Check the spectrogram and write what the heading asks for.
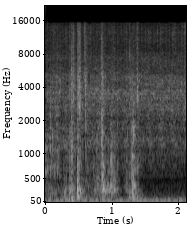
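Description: Hard plastic knocks and rattles as a red plastic case of roadside warning triangles is handled and set into a plastic tool case, several sharp ones in the first second and a half. A vehicle engine idles underneath as a steady low rumble.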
